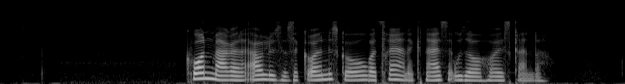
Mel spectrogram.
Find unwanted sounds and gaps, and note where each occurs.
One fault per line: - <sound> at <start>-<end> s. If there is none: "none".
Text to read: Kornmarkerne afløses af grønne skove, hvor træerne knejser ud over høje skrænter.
none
